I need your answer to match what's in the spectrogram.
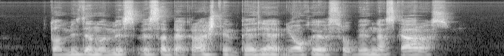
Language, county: Lithuanian, Kaunas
